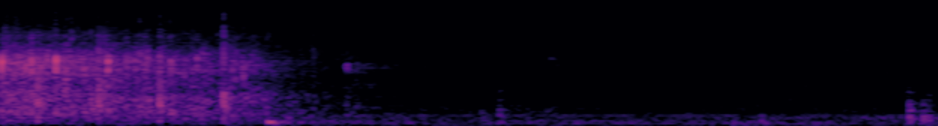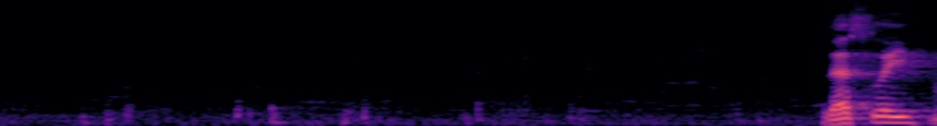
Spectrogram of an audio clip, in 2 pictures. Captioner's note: applause and Cheering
